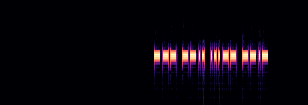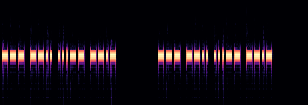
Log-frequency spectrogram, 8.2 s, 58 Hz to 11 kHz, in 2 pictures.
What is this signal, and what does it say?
Morse code, heard as a keyed tone, about 46 wpm, 700 Hz. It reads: OZ3Q OZ3Q OZ3Q
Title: DXCC-100 Call Signs - 4 Characters - Repeated 3x - 45wpm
